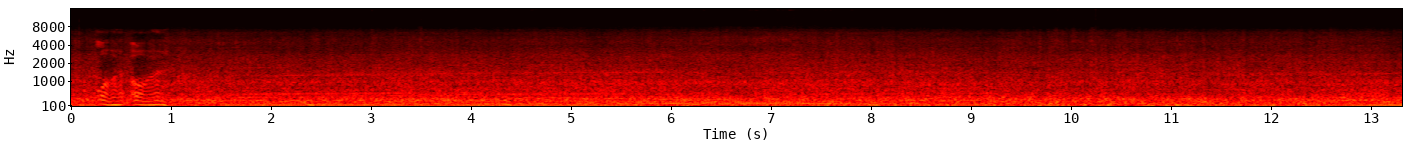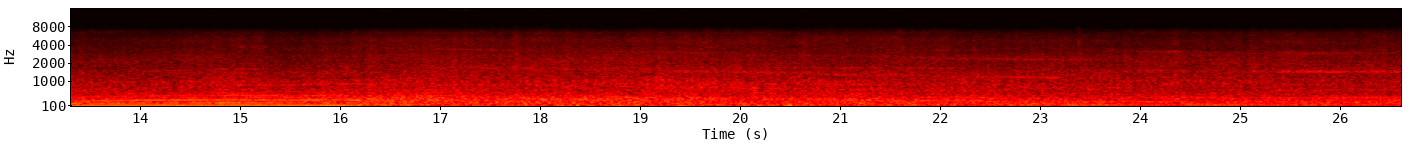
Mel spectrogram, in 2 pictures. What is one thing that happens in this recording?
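Wind rushes past over the ride.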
